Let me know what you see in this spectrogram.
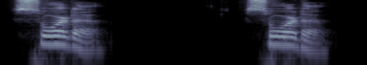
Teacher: Sort of. But in reduced form, we drop the v sound at the end of of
